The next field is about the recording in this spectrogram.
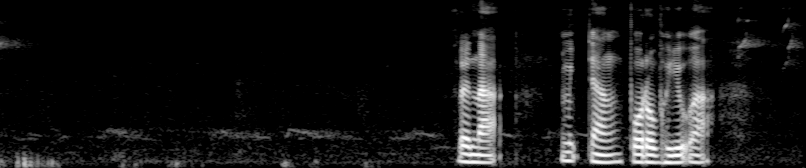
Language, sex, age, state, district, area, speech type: Santali, male, 18-30, West Bengal, Purulia, rural, spontaneous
